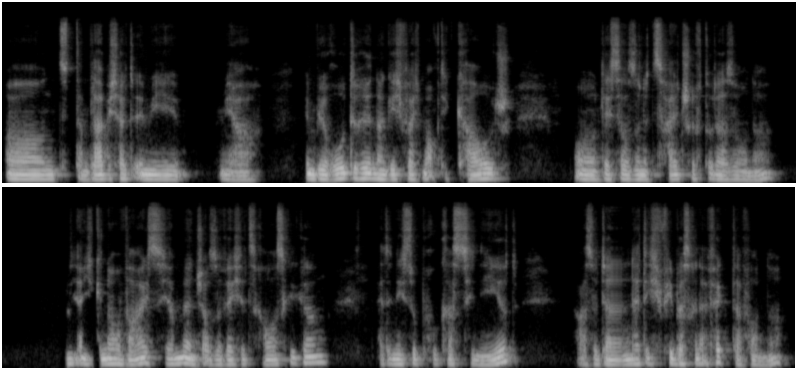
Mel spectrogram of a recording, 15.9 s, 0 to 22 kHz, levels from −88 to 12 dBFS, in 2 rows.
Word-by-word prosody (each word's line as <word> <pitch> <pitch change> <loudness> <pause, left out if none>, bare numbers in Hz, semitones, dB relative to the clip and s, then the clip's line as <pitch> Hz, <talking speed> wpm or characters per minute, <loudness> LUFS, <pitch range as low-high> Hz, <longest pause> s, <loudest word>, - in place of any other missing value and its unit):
und 95 -1 +3
dann 90 -2 -1
bleibe 95 +1 +3
ich 100 - -3
halt 100 -1 -1
irgendwie, 95 -2 +4 0.4
ja, 85 -2 -4 0.4
im 105 - +6
Büro 100 +3 +5
drin. 110 -1 +3
Dann 100 -2 +4
gehe 100 - +1
ich 95 - -2
vielleicht 95 0 -2
mal - - +1
auf - - -6
die - - -14
Couch 105 +3 +1 0.6
und 95 -3 +1
lese 100 0 -1
da - - +3
so 95 +1 -2
'ne 95 - +1
Zeitschrift 100 +2 -4
oder 95 -5 0
so, 85 -1 -3
ne? 100 +8 -4 0.8
Und 105 -1 -1
wenn - - +1
ich 100 -1 -2
genau 105 -1 +3
weiß: 115 +5 +1
„Ja, 105 -1 0
Mensch, 115 0 +4
also 95 -1 -2
wäre 95 - 0
ich 95 - -6
jetzt 100 0 -8
rausgegangen, 120 +8 -1 0.5
hätte 95 +1 -7
nicht 100 0 +1
so 105 - -2
prokrastiniert, 100 - -1 0.5
also, 95 - -6
dann 95 0 +1
hätte 100 +2 -2
ich 110 0 -5
viel 110 - 0
besseren 105 +1 -1
Effekt 135 +2 -3
davon”, 90 -4 -4
ne? 105 +10 -4
100 Hz, 195 wpm, -23 LUFS, 95-105 Hz, 0.8 s, im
